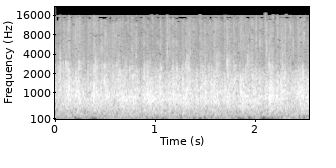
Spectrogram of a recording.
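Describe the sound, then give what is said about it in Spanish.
An audience applauds for Christ, a dense, even wash of many hands clapping at once with no pauses, sustained at a fairly strong level and with no voices rising above it. “dele un aplauso a Cristo, hermano.”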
